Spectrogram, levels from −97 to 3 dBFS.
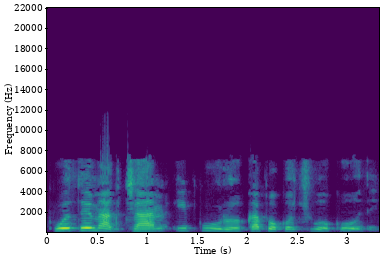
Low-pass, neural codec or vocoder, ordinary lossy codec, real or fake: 7.2 kHz; codec, 16 kHz, 4 kbps, X-Codec, HuBERT features, trained on LibriSpeech; AAC, 32 kbps; fake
